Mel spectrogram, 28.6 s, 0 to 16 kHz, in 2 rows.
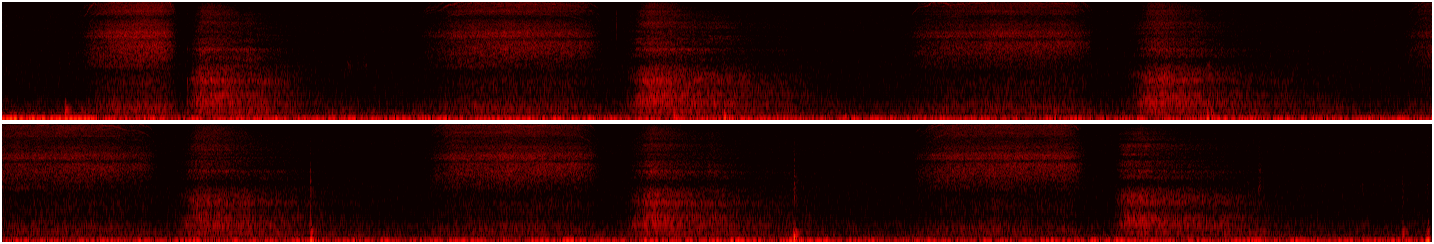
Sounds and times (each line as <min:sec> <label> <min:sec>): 0:00.8 Breathing, calm, mouth exhale 0:03.2
0:04.2 Breathing, calm, mouth exhale 0:08.3
0:09.1 Breathing, calm, mouth exhale 0:13.4
0:14.0 Breathing, calm, mouth exhale 0:17.8
0:18.6 Breathing, calm, mouth exhale 0:22.5
0:23.4 Breathing, calm, mouth exhale 0:27.1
